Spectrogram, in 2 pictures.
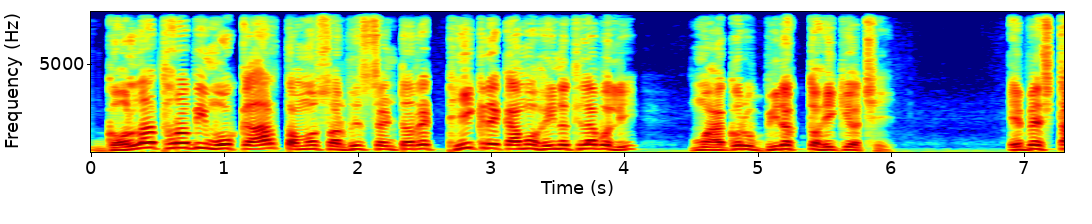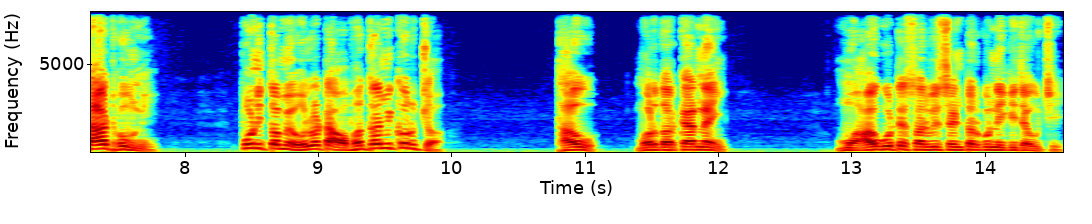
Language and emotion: Odia, angry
